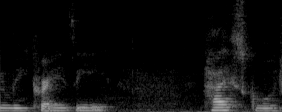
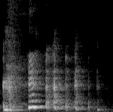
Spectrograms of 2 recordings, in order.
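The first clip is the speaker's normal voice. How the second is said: high laugh; 13 semitones higher, 7 dB louder than usual. Real, not acted. Laughs at her own story.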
